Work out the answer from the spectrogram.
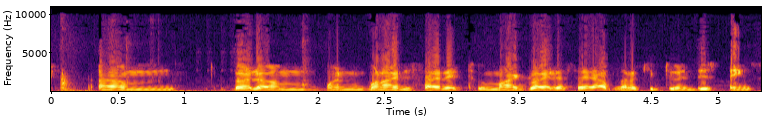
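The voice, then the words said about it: Non-native Spanish-speaker English accent. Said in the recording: “I was very worried about my accent and my pronunciation”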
